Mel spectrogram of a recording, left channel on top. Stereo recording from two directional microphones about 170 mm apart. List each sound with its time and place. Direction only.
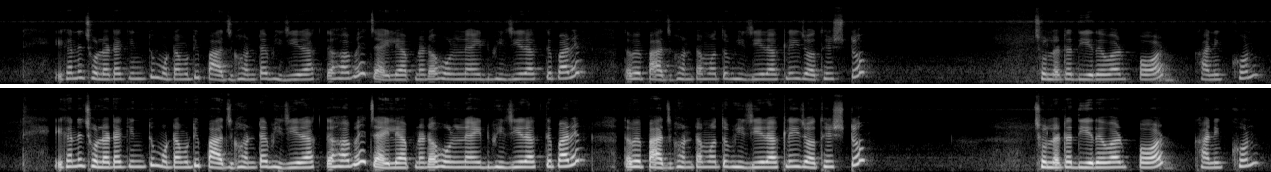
0.2 s speech: 45° right (ahead or behind)
10.3 s speech: 45° right (ahead or behind)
